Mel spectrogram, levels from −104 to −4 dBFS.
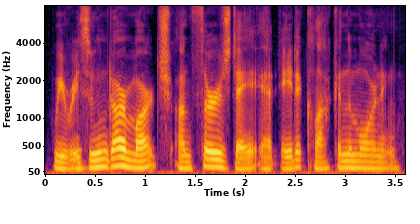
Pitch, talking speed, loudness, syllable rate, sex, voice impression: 115 Hz, 200 wpm, -18 LUFS, 5.0 syllables/s, male, very masculine, very middle-aged, very thick, slightly relaxed, powerful, bright, soft, slightly muffled, fluent, cool, intellectual, slightly refreshing, sincere, calm, slightly mature, friendly, reassuring, unique, elegant, slightly wild, slightly sweet, lively, kind, slightly modest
